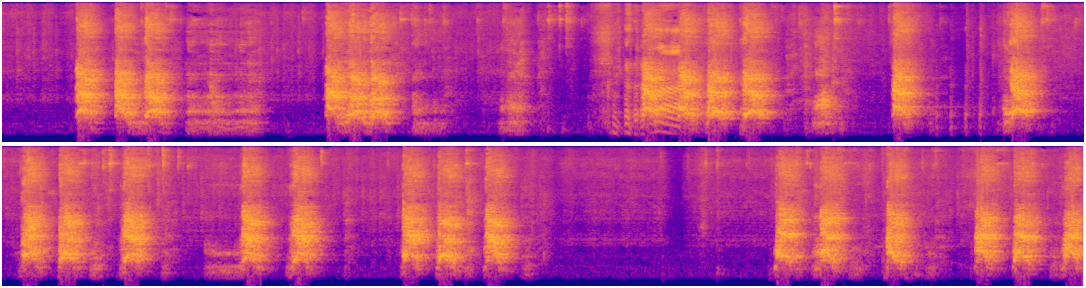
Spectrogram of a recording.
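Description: A puppy barks excitedly in short bursts.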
